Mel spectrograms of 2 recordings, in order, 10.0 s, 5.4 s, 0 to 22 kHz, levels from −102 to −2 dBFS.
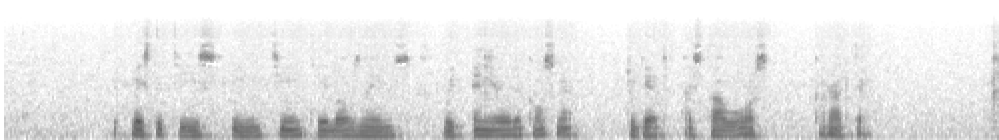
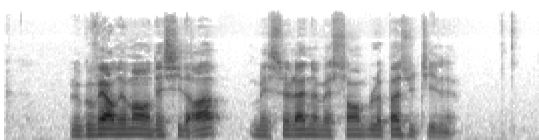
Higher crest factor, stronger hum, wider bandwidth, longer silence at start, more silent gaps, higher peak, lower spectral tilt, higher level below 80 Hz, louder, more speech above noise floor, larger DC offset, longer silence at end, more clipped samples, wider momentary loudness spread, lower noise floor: about the same, 20 dB vs 22 dB; neither; about the same, 14 kHz vs 15 kHz; second, 0.2 s vs 0.7 s; neither; second, -32 dBFS vs -6 dBFS; first, -7 dB/octave vs -5 dB/octave; second, -78 dBFS vs -68 dBFS; second, -52 LUFS vs -26 LUFS; second, 27 dB vs 46 dB; neither; second, 0 s vs 0.9 s; neither; second, 12 LU vs 22 LU; first, -78 dBFS vs -73 dBFS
